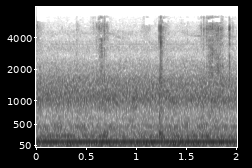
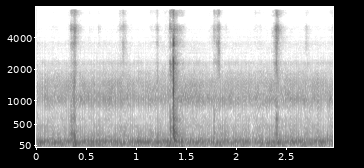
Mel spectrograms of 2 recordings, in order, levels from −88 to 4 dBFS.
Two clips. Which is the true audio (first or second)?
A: first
